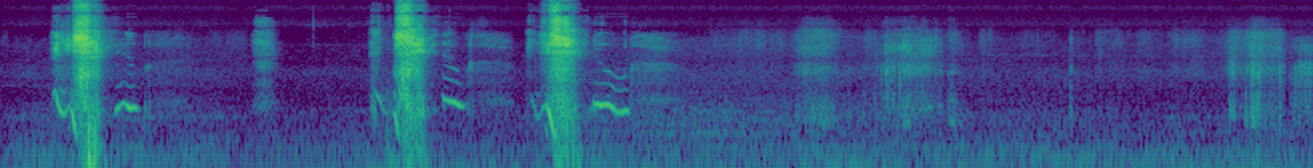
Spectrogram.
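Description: Three wet, forceful sneezes with a sharp intake before each, then softer sniffing and nose-blowing sounds; sneezing from a head cold.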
